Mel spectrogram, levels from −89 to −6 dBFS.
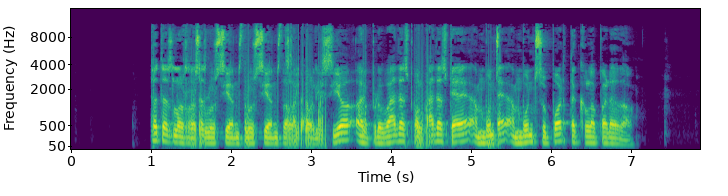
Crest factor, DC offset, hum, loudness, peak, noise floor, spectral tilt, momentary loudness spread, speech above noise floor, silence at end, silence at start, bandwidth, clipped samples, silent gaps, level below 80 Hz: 16 dB; under 0.1%; none; -16 LUFS; -2 dBFS; -89 dBFS; -4 dB/octave; 4 LU; 73 dB; 0.85 s; 1 s; 11.5 kHz; under 0.1%; none; -46 dBFS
